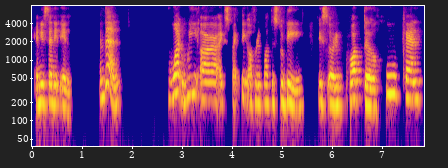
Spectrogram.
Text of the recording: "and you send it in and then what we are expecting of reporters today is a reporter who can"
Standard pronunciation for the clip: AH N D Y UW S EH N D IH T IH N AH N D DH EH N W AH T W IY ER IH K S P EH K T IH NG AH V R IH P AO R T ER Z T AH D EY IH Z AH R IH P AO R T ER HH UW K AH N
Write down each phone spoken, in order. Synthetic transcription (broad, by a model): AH N Y UW S EH N D IH T IH N AH N D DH EH N W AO T W IY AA IH K S P EH K T IH NG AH F R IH P AO T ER S T AH D EY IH S AH R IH P AO T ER HH UW K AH N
